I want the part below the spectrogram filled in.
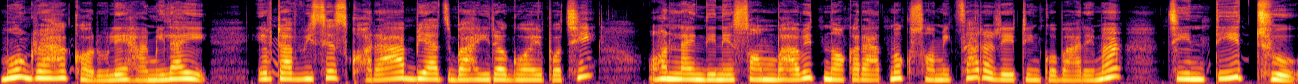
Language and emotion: Nepali, fearful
